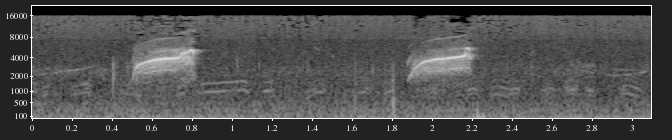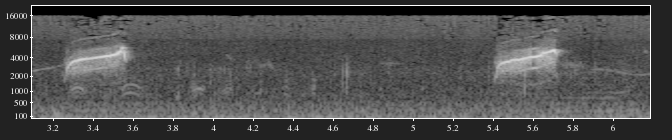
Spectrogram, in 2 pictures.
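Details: Chirping red-necked phalarope: four sharp, high-pitched notes sweeping upward, repeated roughly every one and a half seconds with slightly uneven spacing, low background hiss.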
